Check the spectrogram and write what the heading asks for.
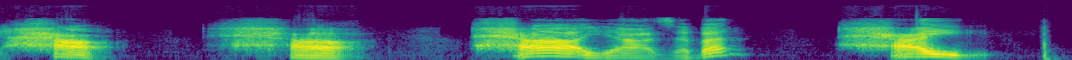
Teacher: ہا جو ہے گلے کے بیچ والے حصے سے اسے ادا کریں گے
